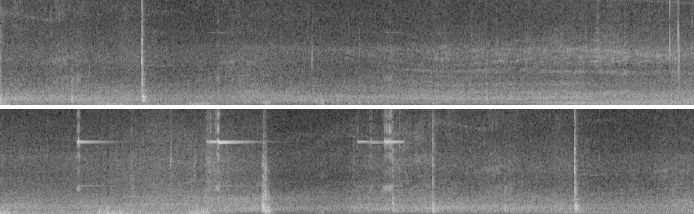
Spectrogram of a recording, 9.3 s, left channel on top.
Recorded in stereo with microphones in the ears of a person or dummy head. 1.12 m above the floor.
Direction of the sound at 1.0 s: 85° right.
